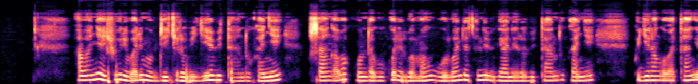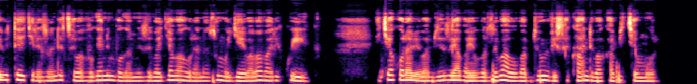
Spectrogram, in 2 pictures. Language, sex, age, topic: Kinyarwanda, female, 25-35, education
